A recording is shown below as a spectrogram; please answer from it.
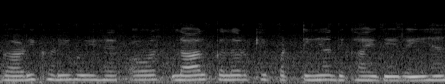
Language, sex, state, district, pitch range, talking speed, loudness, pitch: Hindi, female, Chhattisgarh, Bastar, 195-215 Hz, 175 wpm, -27 LUFS, 205 Hz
